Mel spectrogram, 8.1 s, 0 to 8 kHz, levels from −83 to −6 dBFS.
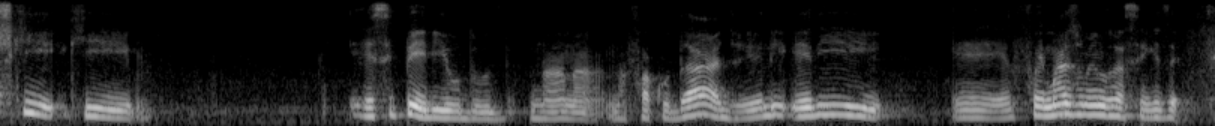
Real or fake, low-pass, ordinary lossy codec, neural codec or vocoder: real; 7.2 kHz; Opus, 16 kbps; none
